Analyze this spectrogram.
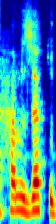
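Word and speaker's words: حمزة: Hamzatu. Nah, Hamzah ini tidak boleh bertanwin. Maka dibacanya Hamzatu, tidak boleh Hamzatun.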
